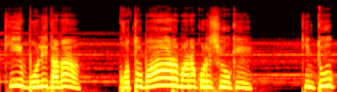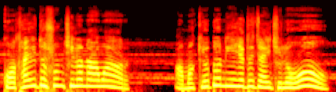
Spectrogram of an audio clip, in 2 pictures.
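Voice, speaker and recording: A man playing a worried, earnest younger village man in an animated horror story. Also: very high voice, measured pace, soft background music.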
